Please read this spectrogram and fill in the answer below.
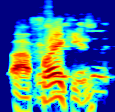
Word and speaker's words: Franke: Andrew Franke asks, whose name I keep mispronouncing because I keep reading it as a German name. Frankie. It's Frankie. That's Frankie.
